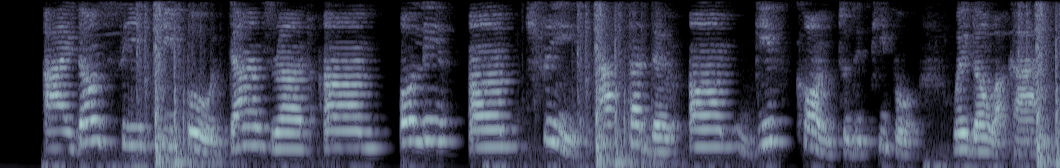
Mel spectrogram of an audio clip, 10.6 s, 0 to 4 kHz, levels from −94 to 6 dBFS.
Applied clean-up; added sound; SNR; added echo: none; Squeak / Slam / Human group actions; 12 dB; reverberation time 0.3 s.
